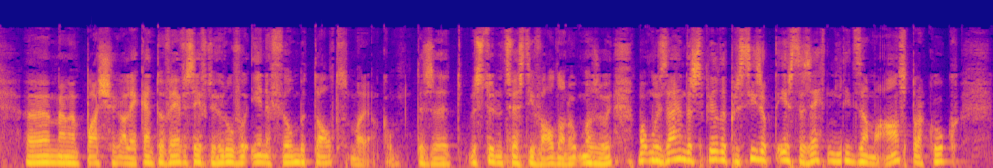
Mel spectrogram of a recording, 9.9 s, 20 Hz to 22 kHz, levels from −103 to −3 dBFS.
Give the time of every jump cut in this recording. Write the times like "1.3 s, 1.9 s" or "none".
8.4 s

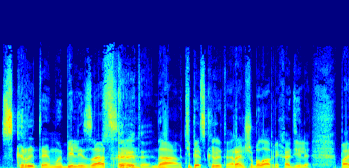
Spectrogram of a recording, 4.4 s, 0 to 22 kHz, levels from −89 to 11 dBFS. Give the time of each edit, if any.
2.5 s, 3.4 s

